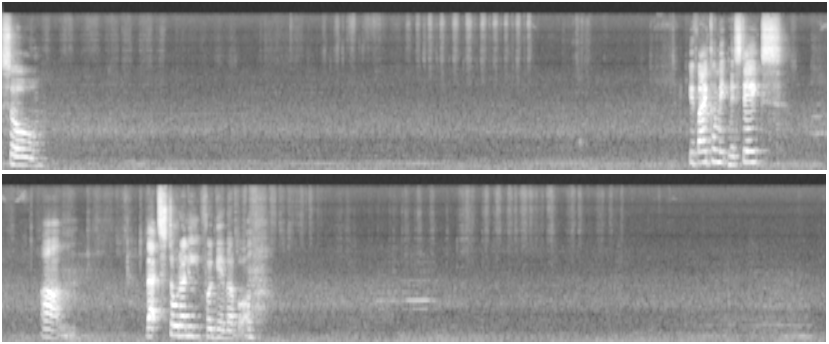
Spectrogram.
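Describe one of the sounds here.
A paintbrush swishes softly across paper.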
